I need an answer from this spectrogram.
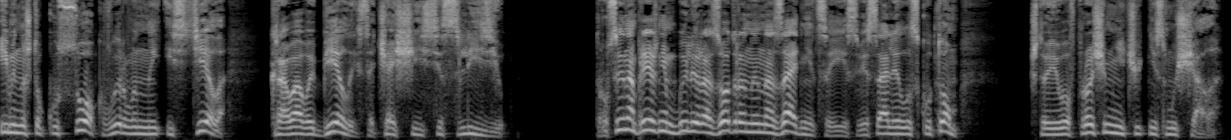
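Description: A man narrating a first-person audiobook in a steady storytelling manner. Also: a little high, moderate pace, no echo, clean studio sound.

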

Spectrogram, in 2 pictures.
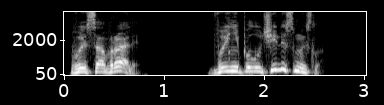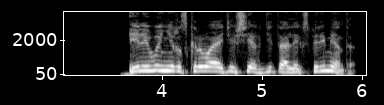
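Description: A man's voice: medium pitch, normal speed, darkish tone, dry recording, clean studio sound, natural voice. A man voicing a haughty alien male researcher who lectures and cuts others off curtly. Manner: curt, lecturing.

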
